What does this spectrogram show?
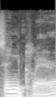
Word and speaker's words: St. Clair: The St. Clair family of France is pronounced Sinclair in England.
